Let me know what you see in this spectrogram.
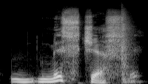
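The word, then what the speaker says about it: MSCHF: Mischief, spelled without the any vowels.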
